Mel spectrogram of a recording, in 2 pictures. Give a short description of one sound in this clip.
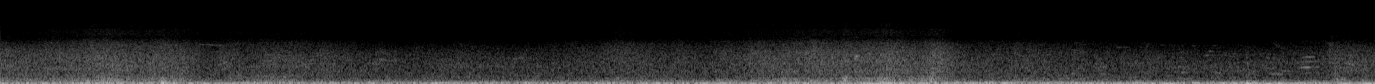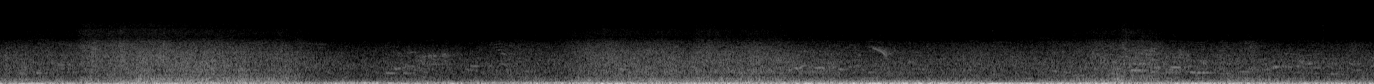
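Palm leaves rustle in the breeze.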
